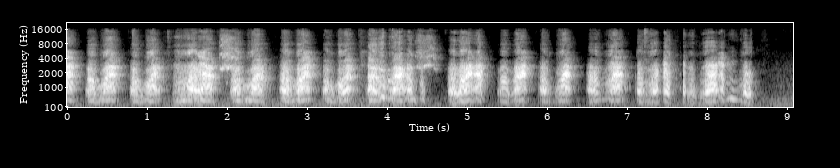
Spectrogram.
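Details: Umbrella cockatoo in a tantrum, letting out a long run of grating, scratchy shrieks in quick succession, almost without pause, ending in a short quiet.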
